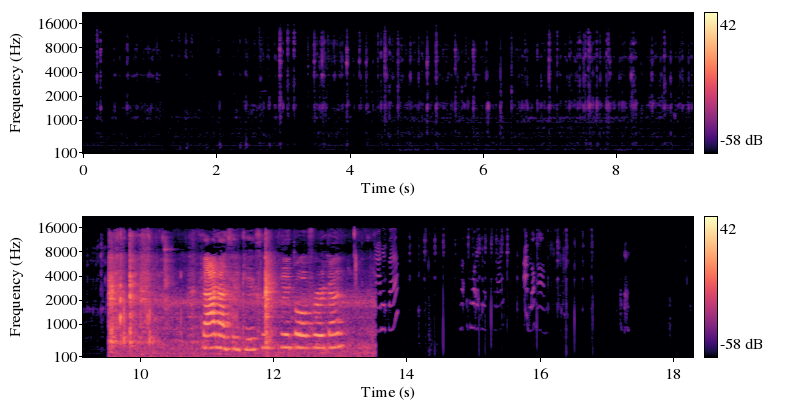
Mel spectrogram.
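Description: A spoon scrapes and taps in a mixing bowl.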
